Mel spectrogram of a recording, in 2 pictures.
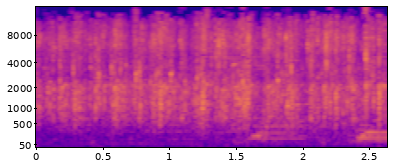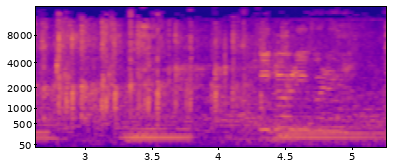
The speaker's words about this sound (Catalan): vull dir que un aplaudiment per l'organització, per ser valents i per creure-hi, que a vegades només anem allà a veure les birres i no ens n'adonem del treball que hi ha darrere.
